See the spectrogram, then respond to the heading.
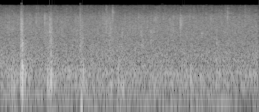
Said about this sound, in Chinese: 啊，好大的雷声，不会真要下雨了吧？ 这鬼天气怎么说变就变？ 下雨了，真下雨了， 快下大雨了，大家赶紧躲雨去。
